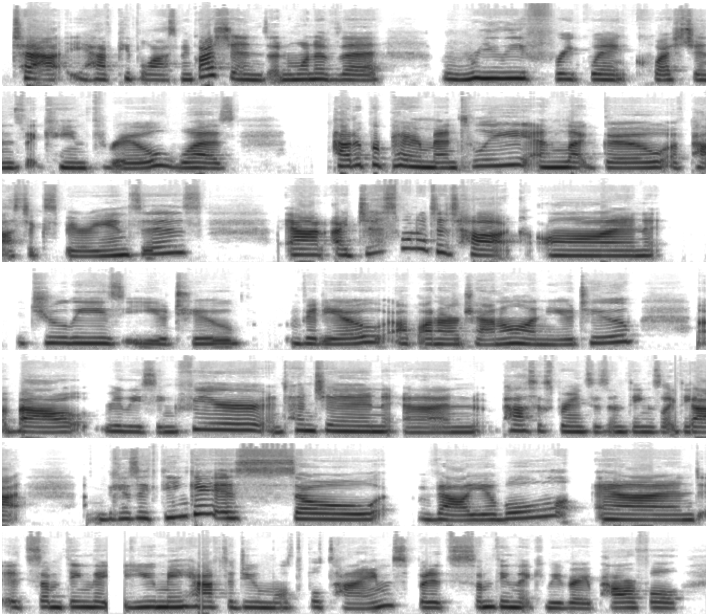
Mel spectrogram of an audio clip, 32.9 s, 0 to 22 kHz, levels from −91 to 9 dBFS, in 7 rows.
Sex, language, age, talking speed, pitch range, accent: female, English, 10-29, 150 wpm, 220-260 Hz, American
